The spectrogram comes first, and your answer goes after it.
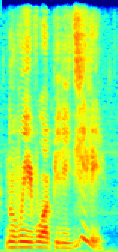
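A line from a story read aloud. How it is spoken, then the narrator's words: Laughing. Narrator (Russian): засмеялся майор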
